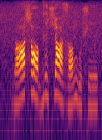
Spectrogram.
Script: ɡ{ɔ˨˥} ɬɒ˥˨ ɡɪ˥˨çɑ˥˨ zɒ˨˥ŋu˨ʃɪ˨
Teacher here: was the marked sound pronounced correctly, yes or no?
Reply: no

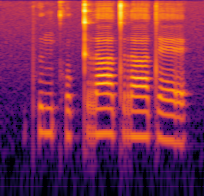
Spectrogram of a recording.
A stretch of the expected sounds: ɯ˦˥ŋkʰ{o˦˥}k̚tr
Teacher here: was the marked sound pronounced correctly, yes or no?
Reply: no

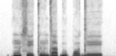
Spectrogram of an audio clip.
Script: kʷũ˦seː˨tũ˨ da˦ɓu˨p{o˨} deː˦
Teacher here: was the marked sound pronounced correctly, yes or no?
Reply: no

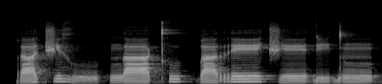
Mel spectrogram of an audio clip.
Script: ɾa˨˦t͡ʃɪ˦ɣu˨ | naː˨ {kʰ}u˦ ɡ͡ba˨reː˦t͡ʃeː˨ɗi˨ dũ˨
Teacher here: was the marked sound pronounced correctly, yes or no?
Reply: yes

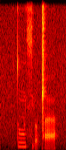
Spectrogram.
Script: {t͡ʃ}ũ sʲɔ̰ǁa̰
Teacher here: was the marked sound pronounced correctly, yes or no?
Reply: no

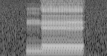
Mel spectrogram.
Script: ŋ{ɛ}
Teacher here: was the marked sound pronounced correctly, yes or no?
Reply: yes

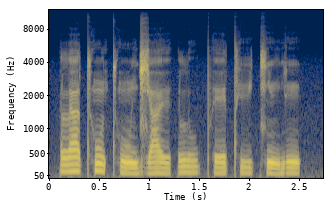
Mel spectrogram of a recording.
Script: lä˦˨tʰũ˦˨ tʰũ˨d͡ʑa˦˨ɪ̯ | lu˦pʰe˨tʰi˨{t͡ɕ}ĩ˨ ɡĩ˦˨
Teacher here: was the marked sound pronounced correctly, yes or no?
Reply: yes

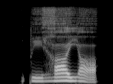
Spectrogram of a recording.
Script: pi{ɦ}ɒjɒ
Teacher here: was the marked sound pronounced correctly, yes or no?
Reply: yes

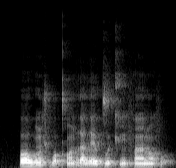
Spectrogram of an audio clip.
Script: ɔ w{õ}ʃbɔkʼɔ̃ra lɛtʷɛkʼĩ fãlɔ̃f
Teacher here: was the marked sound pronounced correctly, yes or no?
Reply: yes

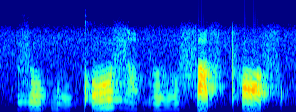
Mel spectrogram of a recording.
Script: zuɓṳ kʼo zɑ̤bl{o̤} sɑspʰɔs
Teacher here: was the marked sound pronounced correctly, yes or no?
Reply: yes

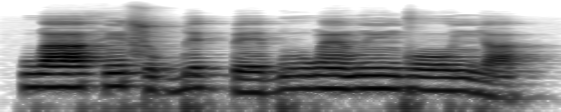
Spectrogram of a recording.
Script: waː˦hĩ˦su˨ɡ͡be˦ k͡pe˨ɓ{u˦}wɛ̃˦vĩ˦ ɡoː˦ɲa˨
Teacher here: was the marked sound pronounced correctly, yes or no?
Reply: yes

